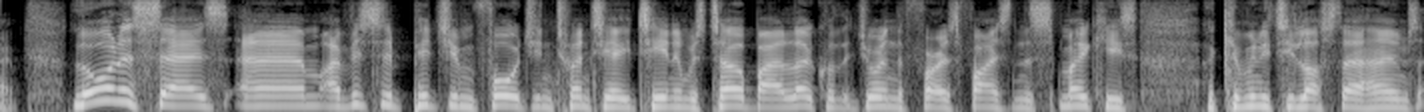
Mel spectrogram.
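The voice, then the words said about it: Fast speech with a noticeable accent. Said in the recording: “you're talking so fast, and you really do have this accent ... would you ask me that again a little slower?”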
